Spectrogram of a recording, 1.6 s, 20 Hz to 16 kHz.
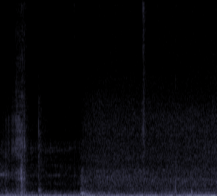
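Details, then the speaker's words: Skoda Octavia 1.9 TDI: low, steady electric sunroof motor hum, smooth with no grinding or catching; sunroof fully working. "Yeah, the sunroof works. Yeah, it's operational. Oh yeah, there we are, fully working."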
